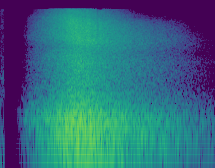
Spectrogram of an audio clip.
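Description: A whoosh transition sound effect marking a section title sliding onto the screen: it swells up about a quarter second in, peaks, and fades away over about a second, a deep rumble under a high hiss.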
